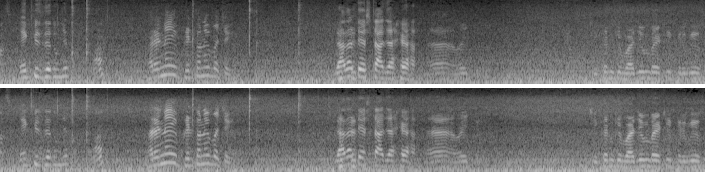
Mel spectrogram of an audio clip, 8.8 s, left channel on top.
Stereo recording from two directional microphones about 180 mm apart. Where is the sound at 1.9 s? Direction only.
Centre (ahead or behind).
